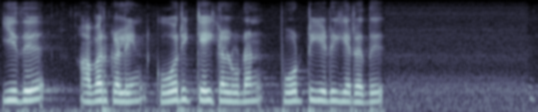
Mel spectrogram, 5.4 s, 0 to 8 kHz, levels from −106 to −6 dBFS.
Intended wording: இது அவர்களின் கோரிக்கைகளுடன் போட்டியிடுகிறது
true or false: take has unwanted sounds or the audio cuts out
false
